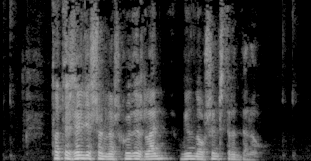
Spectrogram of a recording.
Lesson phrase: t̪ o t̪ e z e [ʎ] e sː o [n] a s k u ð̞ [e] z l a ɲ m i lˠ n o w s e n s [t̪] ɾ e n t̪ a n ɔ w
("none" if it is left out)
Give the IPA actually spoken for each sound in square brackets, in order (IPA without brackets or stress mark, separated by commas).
ʎ, nː, e, t̪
